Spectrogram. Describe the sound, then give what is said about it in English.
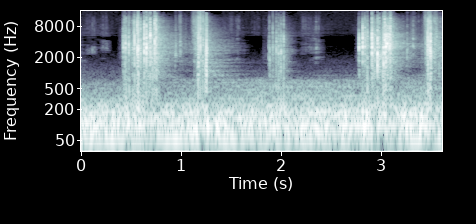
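Playing cards from a deck being shuffled during a card trick, in about five quick, crisp bursts of papery riffling, each a brief rustle with short pauses between, over a soft low background hum. No one speaks. “And now I'm going to set it back into the middle of the deck. With a few more shuffles.”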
